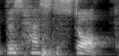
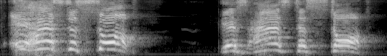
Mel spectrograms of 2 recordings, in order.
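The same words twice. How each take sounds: First: Said in the usual way. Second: High, loud, slow protest; shouting like another YouTuber. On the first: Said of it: "it just shouts out to me". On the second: Retold or imitated. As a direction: punch out each word in a yell. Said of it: "I'm sounding like another guy, uh, another YouTuber".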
